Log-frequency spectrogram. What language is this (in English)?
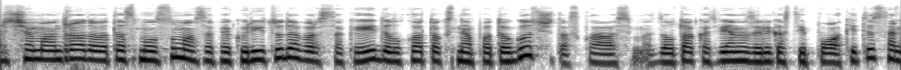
Lithuanian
